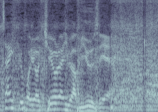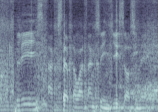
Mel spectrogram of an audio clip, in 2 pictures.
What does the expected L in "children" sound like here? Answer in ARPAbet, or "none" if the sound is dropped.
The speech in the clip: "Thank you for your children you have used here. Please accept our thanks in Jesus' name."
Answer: L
